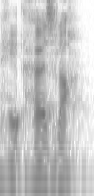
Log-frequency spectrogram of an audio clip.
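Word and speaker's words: Hürzeler: 2 wins, 2 draws, and I think Fabian Herzler. I said it right this week, guys. What did you call him before? Okay, said you know him. Fabian Hertz.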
